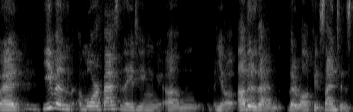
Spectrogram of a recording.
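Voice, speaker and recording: A woman with a Chinese accent at a moderate pace, ordinary pitch variation, and a quiet background. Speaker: interviewer. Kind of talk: interview.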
